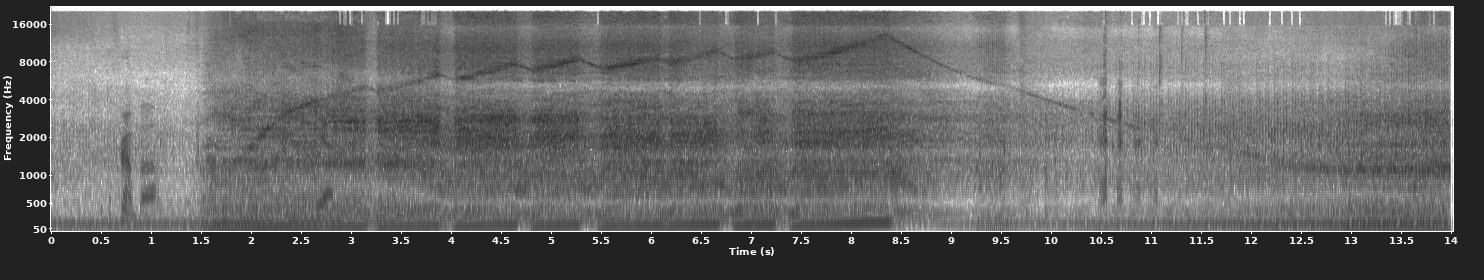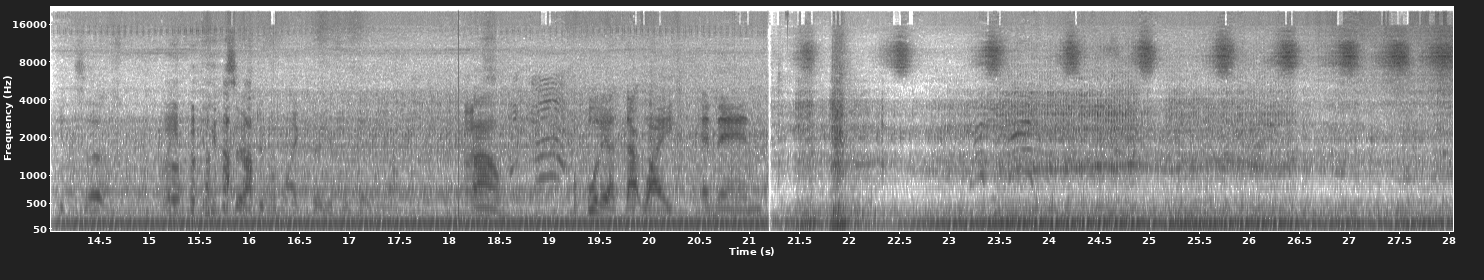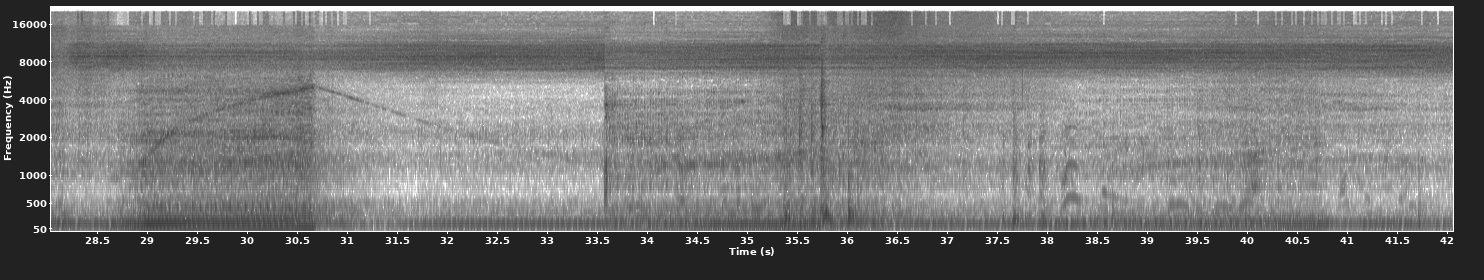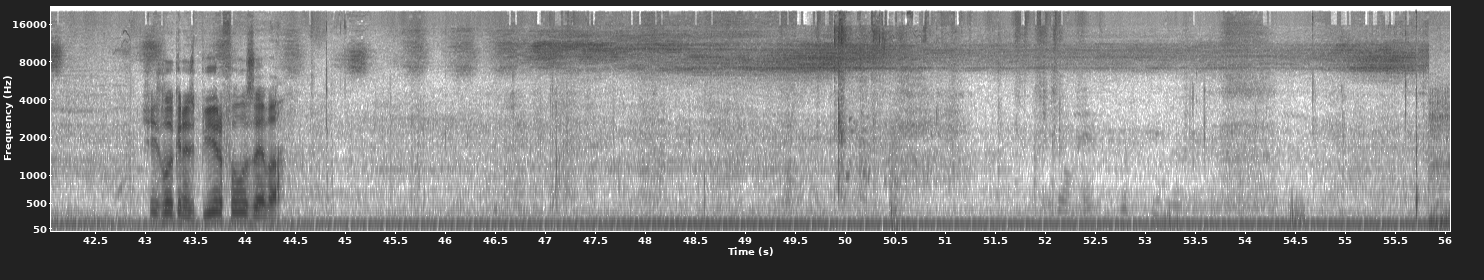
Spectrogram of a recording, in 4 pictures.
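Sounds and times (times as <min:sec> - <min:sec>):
car engine idling: 0:00.0 - 0:21.4, 0:22.2 - 0:29.7, 0:30.7 - 0:56.0
engine knock: 0:09.9 - 0:21.0, 0:23.0 - 0:27.9.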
